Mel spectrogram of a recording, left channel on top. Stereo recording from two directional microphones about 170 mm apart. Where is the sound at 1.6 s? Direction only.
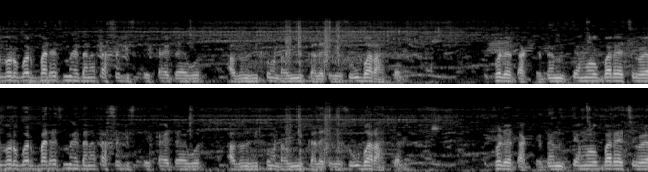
30° left (ahead or behind).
